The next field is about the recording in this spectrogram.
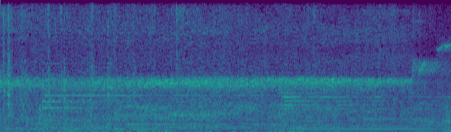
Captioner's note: city noises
